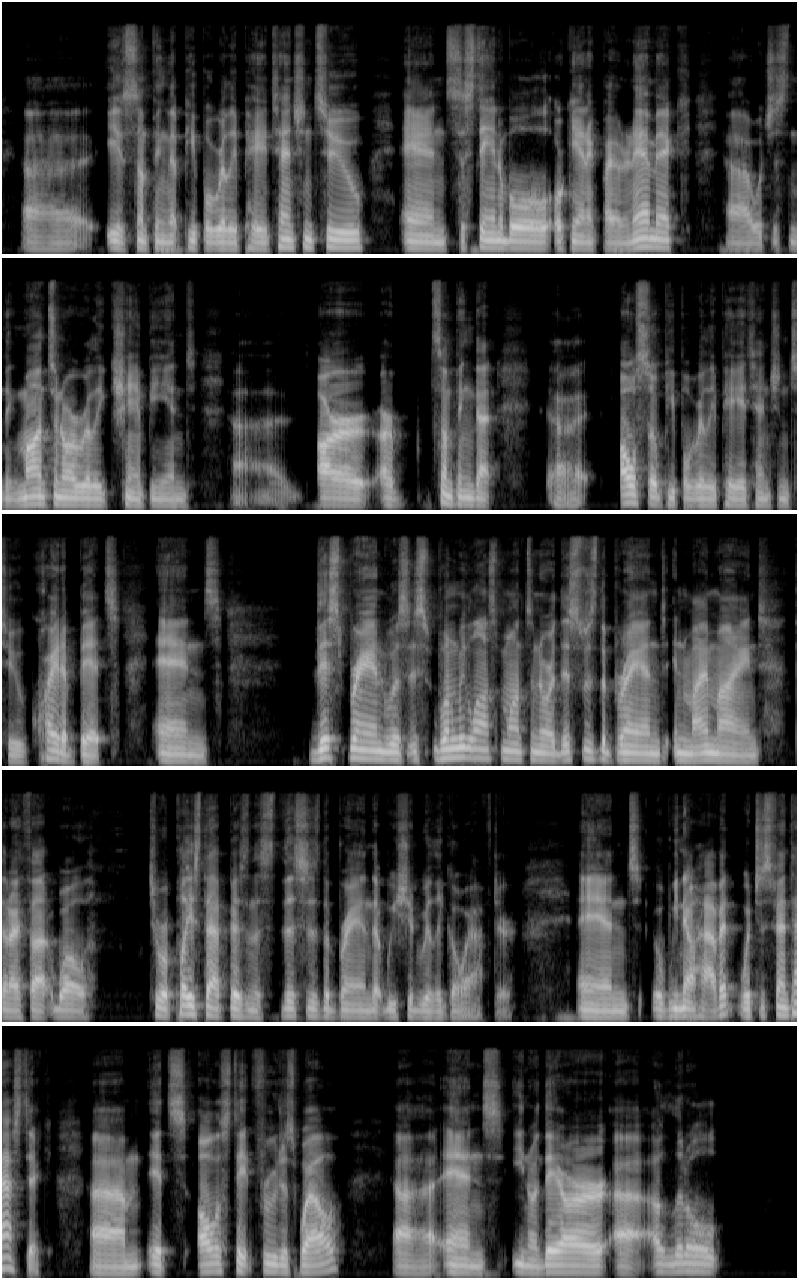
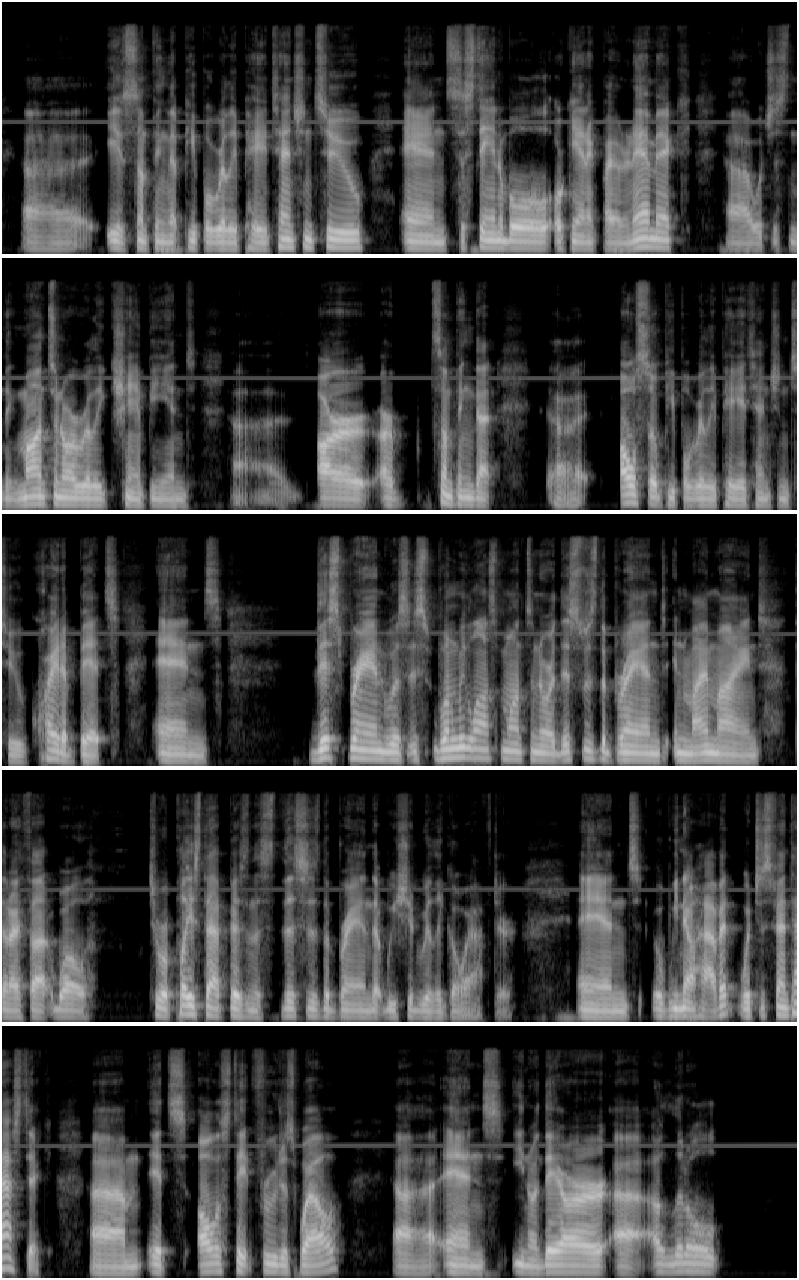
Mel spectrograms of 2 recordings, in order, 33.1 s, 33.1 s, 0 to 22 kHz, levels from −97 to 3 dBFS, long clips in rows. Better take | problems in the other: first | high-pitched whine; faint; throughout; 3 kHz, 35 dB below the speech

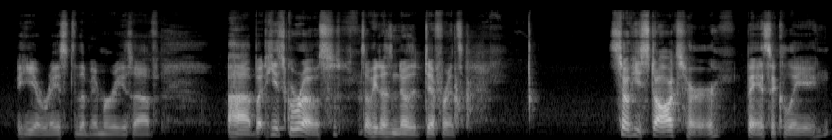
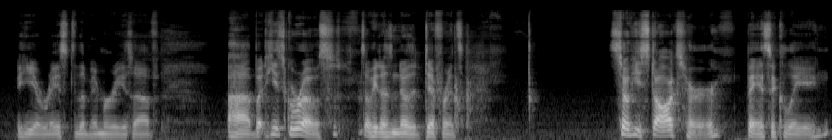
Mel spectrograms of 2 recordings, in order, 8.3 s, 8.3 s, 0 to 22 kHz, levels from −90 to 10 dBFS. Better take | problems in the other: second | thin; very; fading below 800 Hz

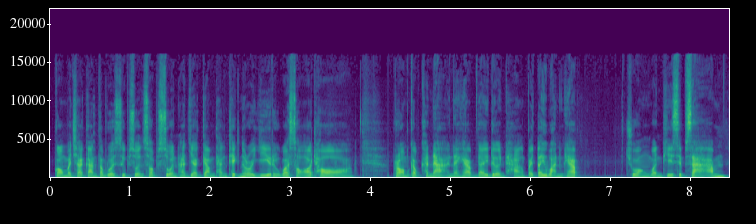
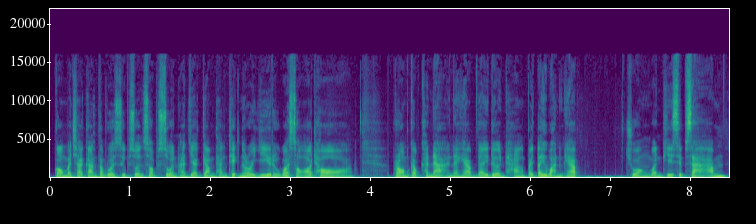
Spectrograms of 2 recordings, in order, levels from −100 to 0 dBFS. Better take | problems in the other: second | thin; somewhat; fading below 650 Hz

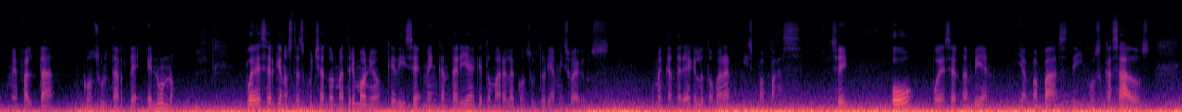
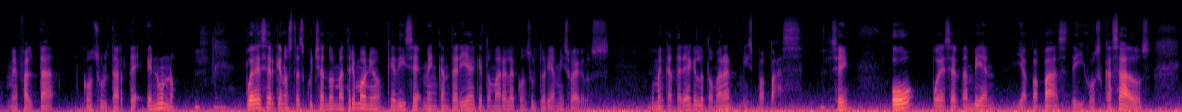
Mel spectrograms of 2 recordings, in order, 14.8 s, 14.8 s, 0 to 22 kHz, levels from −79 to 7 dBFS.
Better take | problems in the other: second | low rumble; loud; throughout; 8 dB below the speech; faint in the second

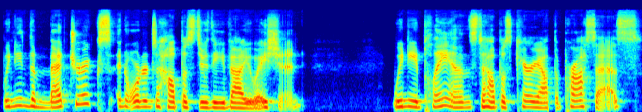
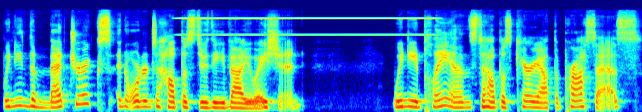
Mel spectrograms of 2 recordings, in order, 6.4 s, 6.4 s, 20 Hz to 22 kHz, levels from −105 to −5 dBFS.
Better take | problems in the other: first | high-pitched whine; loud; from 2 to 4.5 s; 11 kHz, 7 dB below the speech

